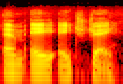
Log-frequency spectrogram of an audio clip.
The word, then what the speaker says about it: homage: But because it says it's hard to pronounce it, it's AA-MAHJ Homage. homage. See, Yeah. we were right. Yeah. So. Yeah, while he looks, so yeah, that's where this is coming from. Yeah. Amuj, yeah, AAMUHJ is the pronunciation.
